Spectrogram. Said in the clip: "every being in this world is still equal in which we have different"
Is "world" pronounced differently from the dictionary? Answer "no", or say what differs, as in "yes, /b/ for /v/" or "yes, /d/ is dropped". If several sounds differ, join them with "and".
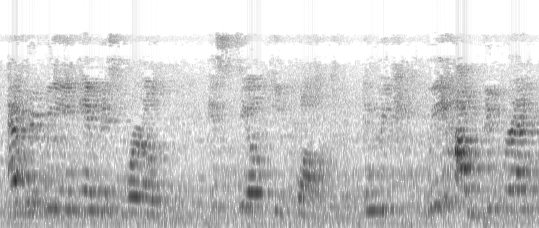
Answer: no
